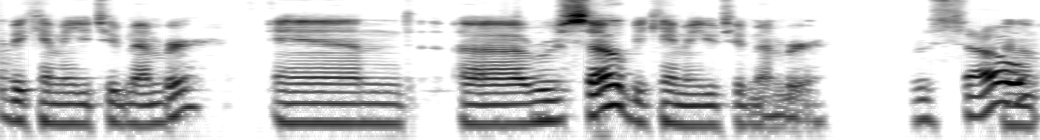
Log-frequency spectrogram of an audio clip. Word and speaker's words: Rousseau: Jets115 became a YouTube member, and Rousseau became a YouTube member. Rousseau? I don't Is that know. how you say Sometimes it? it's Rousseau.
